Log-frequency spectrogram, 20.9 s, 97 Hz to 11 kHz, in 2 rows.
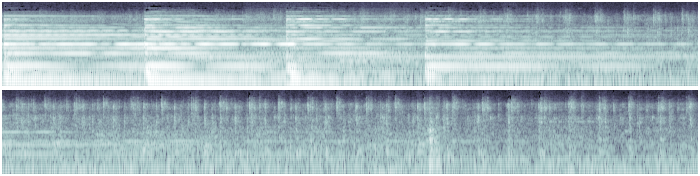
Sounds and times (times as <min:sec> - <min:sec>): Tick-tock: 0:03.4 - 0:20.8.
